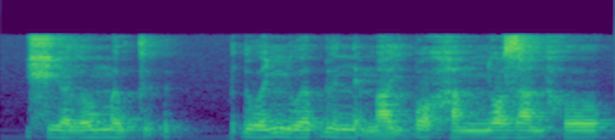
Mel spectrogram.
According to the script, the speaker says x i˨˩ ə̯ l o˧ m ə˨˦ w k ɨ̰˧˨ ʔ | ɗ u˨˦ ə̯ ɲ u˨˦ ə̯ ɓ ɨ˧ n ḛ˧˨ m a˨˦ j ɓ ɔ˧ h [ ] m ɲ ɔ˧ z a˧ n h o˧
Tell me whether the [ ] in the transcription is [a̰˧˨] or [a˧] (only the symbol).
a˧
